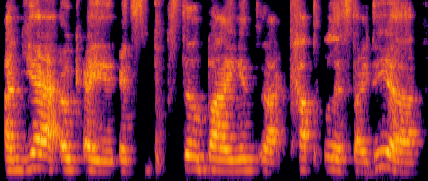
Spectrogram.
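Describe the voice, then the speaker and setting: A woman speaking on a livestream in a chatty, wry and animated way, with a roomy sound from a distant video-call mic. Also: medium pitch, moderate pace. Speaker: panel guest. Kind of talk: livestream discussion.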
